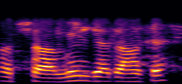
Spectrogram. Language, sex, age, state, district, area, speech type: Maithili, male, 60+, Bihar, Purnia, urban, conversation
